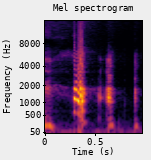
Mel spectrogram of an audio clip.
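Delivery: quick amused burst of laughter; short laugh. Real, not acted. Vlogger laughing at the wink, short laugh. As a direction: let out one short laugh.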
